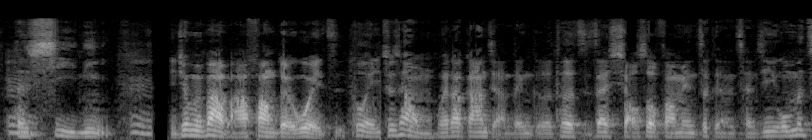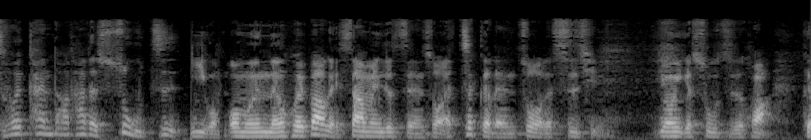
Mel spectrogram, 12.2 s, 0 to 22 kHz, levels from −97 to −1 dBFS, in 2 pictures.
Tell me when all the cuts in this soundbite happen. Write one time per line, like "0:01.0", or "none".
0:01.1
0:02.7
0:07.8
